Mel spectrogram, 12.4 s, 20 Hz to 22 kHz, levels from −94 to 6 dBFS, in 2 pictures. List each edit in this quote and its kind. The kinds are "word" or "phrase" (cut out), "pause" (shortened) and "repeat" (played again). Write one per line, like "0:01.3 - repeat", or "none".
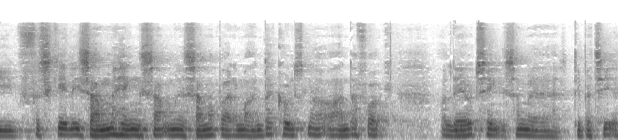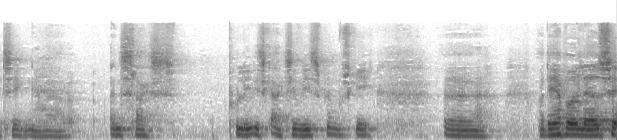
none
